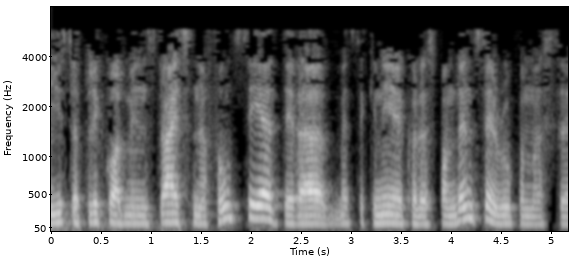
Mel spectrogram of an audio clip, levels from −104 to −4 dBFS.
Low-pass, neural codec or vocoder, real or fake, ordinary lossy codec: 7.2 kHz; codec, 16 kHz, 0.4 kbps, LongCat-Audio-Codec; fake; MP3, 24 kbps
